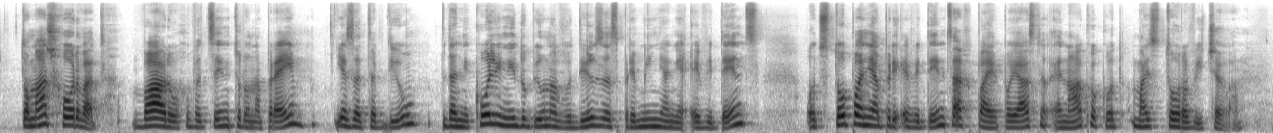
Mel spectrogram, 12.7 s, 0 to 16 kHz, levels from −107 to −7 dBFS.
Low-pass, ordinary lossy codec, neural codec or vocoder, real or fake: 14.4 kHz; none; codec, 44.1 kHz, 7.8 kbps, Pupu-Codec; fake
